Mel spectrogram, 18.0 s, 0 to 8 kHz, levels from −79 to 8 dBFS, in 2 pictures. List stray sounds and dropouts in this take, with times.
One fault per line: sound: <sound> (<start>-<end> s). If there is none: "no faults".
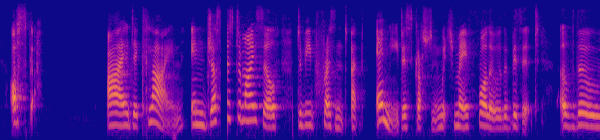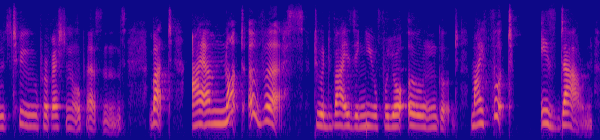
sound: dropout (3.3-3.4 s)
